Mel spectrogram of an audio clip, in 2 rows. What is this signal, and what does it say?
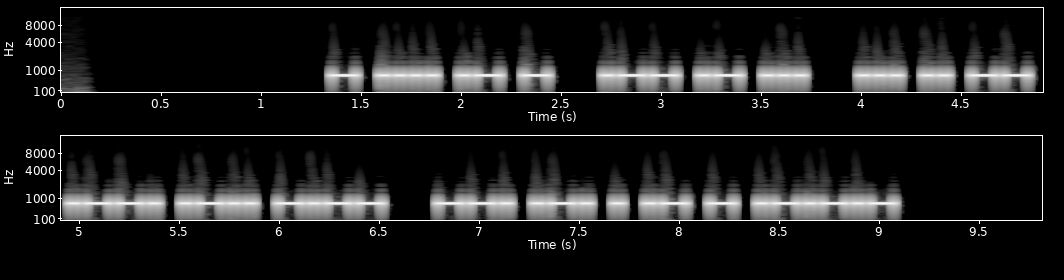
Morse code, heard as a keyed tone, about 32 wpm, 700 Hz. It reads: THAT WAS SIMPLY GREAT.
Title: Sentences from Top 1000 Words - Review Part 4 - 30wpm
